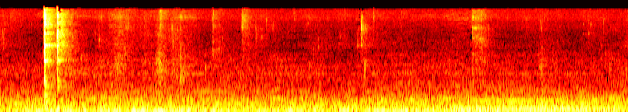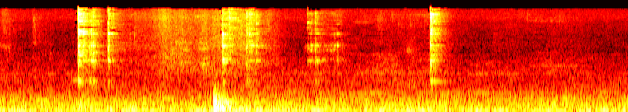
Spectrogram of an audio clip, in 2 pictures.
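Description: Metal spoon scraping and clinking against a ceramic bowl and plate while sambal is spooned out, with a few sharp clinks, the loudest just past four seconds in.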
